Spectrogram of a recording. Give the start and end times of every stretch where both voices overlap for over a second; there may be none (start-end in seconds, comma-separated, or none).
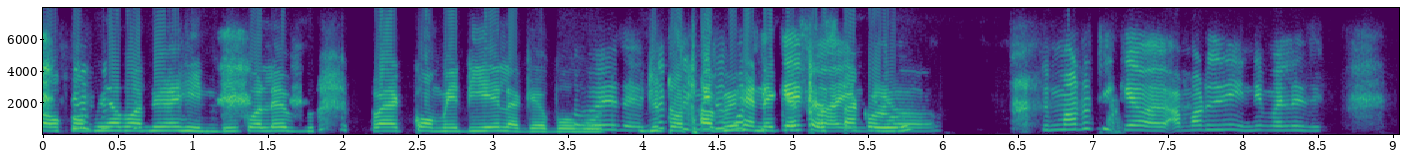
3.5-5.7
